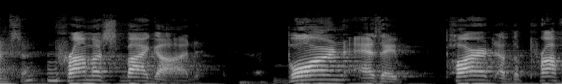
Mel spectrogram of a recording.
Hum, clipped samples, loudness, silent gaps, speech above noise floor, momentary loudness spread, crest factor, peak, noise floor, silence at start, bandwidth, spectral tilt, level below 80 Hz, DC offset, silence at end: none; under 0.1%; -23 LUFS; none; 31 dB; 15 LU; 20 dB; -6 dBFS; -55 dBFS; 0 s; 11.5 kHz; -2 dB/octave; -56 dBFS; under 0.1%; 0 s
